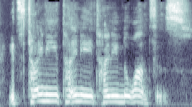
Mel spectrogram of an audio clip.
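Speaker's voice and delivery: lightly mocking French-accented director. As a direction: put on a fond, exaggerated French accent. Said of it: "in his very French accent".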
